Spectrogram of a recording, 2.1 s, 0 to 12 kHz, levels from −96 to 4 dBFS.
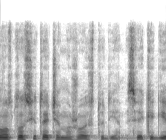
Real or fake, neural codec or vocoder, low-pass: real; none; 9.9 kHz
